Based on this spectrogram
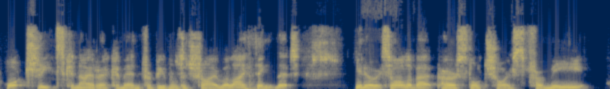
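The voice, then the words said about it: Scottish accent. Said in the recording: “you've got a wonderful Scots accent”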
